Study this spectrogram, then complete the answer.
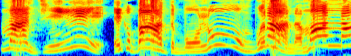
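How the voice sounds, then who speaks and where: A woman's cartoonish character voice, extremely high-pitched, very slow, with very wide pitch swings. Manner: blunt, cheeky.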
